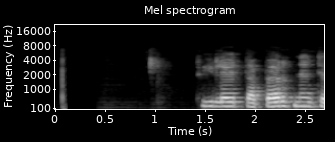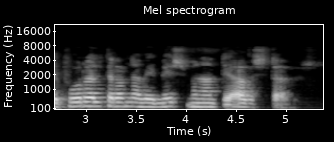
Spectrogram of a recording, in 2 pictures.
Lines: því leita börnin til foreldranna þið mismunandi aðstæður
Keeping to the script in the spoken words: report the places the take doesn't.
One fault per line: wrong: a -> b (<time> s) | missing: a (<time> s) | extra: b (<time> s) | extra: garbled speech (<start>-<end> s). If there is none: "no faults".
wrong: þið -> við (3.6 s)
